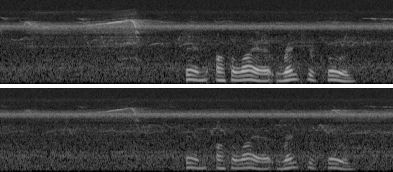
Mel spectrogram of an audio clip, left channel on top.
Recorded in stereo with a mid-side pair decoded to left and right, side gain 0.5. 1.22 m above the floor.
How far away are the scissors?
No scissors in this recording.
